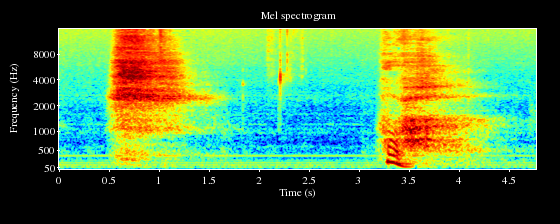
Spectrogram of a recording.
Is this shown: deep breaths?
yes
